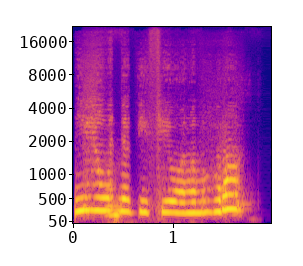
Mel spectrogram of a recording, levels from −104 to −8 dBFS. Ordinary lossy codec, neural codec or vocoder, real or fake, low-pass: none; codec, 44.1 kHz, 0.9 kbps, DAC; fake; none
